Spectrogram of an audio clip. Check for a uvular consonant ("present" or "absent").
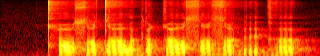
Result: present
